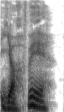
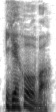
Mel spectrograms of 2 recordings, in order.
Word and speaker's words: Jahvee: Kui Vanas Testamendis esineb suure algustähega sõna issand, siis on algtekstis tähed J-H-V-H, kui neid nimetada eestikeelse häälduse järgi. See on Jumala nimi, mida hääldatakse Jahvee või nagu see eestikeelsetes piiblites varem on olnud Jehova.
